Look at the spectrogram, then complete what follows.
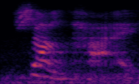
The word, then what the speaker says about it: Shanghai: The pronunciation for the famous city Shanghai is Shanghai. Shanghai. The first syllable here is made of an initial and a final and a fourth falling tone the second syllable is made of an initial H and a final and a third falling then rising tone well done.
